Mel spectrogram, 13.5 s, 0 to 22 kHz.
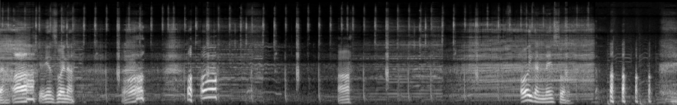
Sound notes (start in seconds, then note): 0.0 laughter; 1.8 engine roaring; 1.8 pleasure noises; 12.1 laughter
